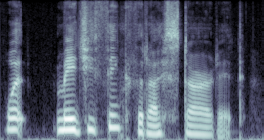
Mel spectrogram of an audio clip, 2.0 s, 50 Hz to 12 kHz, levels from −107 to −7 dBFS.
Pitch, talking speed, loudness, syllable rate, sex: 195 Hz, 210 wpm, -20 LUFS, 5.1 syllables/s, female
